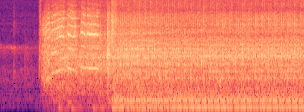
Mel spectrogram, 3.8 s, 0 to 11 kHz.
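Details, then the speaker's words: Voge DS900X motorcycle after TFT dashboard firmware update 4.7 to 4.9: starter whirs a second, engine catches cleanly into steady even idle, same sound as before, no knocks or rattles; normal. "Masih bunyi yang sama, tak ada bunyi yang berlainan, tak ada jadi special sound pun pada kita punya motor."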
